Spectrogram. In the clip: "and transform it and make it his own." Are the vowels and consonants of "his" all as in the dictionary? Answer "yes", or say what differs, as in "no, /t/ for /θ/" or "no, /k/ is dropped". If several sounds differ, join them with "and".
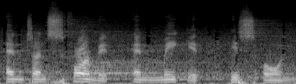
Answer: no, /s/ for /z/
